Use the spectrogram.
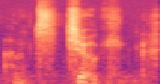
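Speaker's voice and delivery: hushed take-back of a joke; whispered. Real, not acted. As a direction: whisper I'm just joking under the breath. Backing off a drug joke.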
